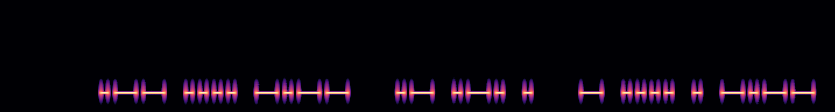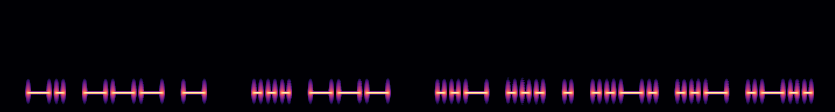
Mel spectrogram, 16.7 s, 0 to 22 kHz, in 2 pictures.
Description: Morse code, heard as a keyed tone, about 17 wpm, 700 Hz. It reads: WHY ARE THEY NOT SO USEFUL
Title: Sentences from Top 1000 Words - Review Part 4 - 17wpm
